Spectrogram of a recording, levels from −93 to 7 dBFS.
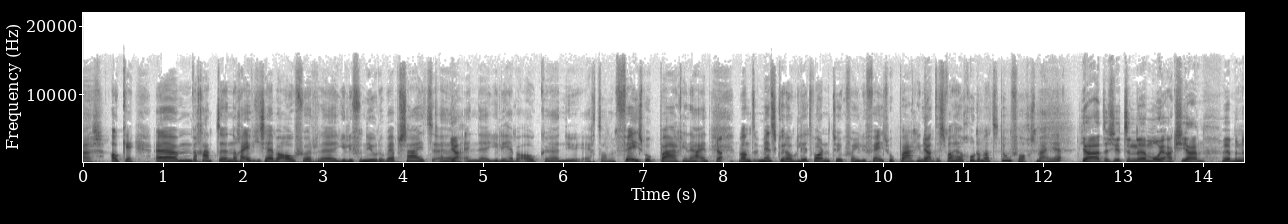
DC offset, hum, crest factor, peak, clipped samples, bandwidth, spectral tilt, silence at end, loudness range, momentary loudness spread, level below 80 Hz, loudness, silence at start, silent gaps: under 0.1%; none; 16 dB; 0 dBFS; under 0.1%; 15.5 kHz; -5.5 dB/octave; 0 s; 3 LU; 6 LU; -34 dBFS; -18 LUFS; 0 s; none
